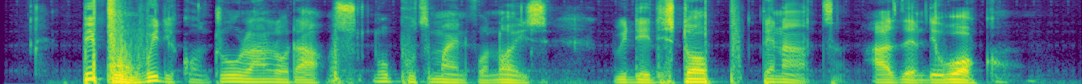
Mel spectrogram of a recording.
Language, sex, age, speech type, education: Nigerian Pidgin, male, 15-29, spontaneous, tertiary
